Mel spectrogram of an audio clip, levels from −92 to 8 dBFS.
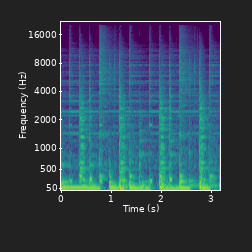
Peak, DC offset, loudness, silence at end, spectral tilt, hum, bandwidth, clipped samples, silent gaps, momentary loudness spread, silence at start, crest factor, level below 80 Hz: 0 dBFS; under 0.1%; -17 LUFS; 0 s; -6 dB/octave; none; 12.5 kHz; under 0.1%; none; 3 LU; 0 s; 14 dB; -16 dBFS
